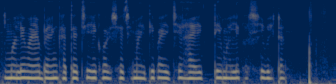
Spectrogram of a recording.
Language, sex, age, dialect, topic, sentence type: Marathi, male, 18-24, Varhadi, banking, question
